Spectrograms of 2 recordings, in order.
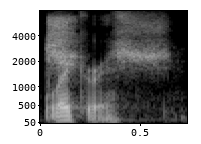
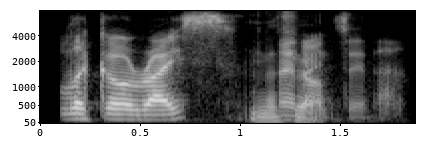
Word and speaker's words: licorice: you say it uh ish is licorice like a rich okay not like a wrist no like like licko rice like like a rice if you if it's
